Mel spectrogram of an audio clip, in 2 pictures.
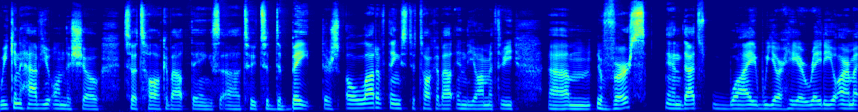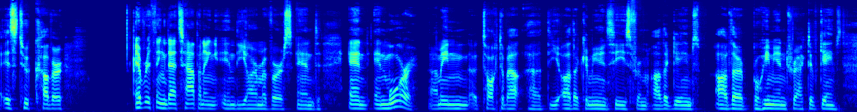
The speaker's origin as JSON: {"language": "English", "country": "France", "said": "I am from France"}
